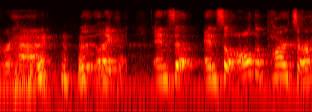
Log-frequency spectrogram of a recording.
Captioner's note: laughing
